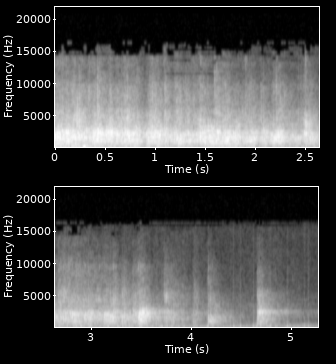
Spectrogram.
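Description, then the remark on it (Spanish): An audience applauds the Lord: a dense, steady wash of many hands clapping that gradually thins and fades toward the end, with a few scattered louder claps near the close. “Sí, aplaudo al Señor si usted entiende la palabra.”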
